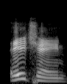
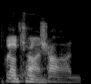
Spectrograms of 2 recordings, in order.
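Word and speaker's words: Achane: A-Chain, who I believe he pronounces his name to be pronounced, he prefers his name to be pronounced A-Chan.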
